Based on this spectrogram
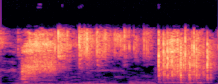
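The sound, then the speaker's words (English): Two bursts of percentile dice rattling and clattering across a hard tabletop, one early and one about a second later, fairly loud with no talking over them. “I swear to God, this is the most I've used percentile dice ever.”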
